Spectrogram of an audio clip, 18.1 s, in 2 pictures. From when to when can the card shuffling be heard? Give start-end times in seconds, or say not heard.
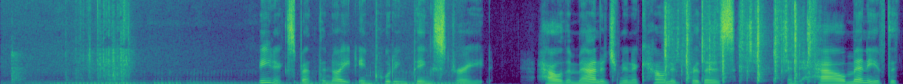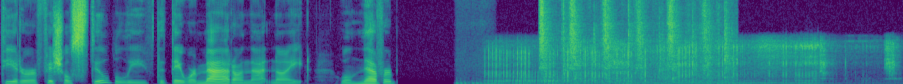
0.1-1.4, 6.6-8.2, 14.4-16.4.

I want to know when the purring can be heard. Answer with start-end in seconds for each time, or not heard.
0.0-4.7, 13.6-18.0.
